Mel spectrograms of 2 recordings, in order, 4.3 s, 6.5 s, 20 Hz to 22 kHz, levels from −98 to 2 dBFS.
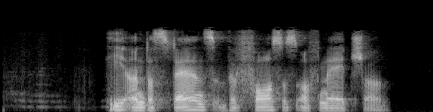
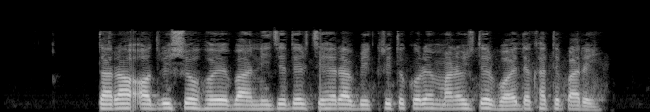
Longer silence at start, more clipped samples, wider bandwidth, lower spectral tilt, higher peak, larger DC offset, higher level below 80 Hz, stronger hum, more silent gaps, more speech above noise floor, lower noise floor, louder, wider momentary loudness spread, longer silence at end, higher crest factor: about the same, 1.1 s vs 1 s; neither; about the same, 8 kHz vs 7.4 kHz; second, -4 dB/octave vs -7 dB/octave; about the same, -4 dBFS vs -6 dBFS; neither; about the same, -58 dBFS vs -60 dBFS; neither; neither; second, 46 dB vs 52 dB; second, -69 dBFS vs -74 dBFS; about the same, -23 LUFS vs -23 LUFS; about the same, 9 LU vs 7 LU; about the same, 0.5 s vs 0.5 s; about the same, 22 dB vs 18 dB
